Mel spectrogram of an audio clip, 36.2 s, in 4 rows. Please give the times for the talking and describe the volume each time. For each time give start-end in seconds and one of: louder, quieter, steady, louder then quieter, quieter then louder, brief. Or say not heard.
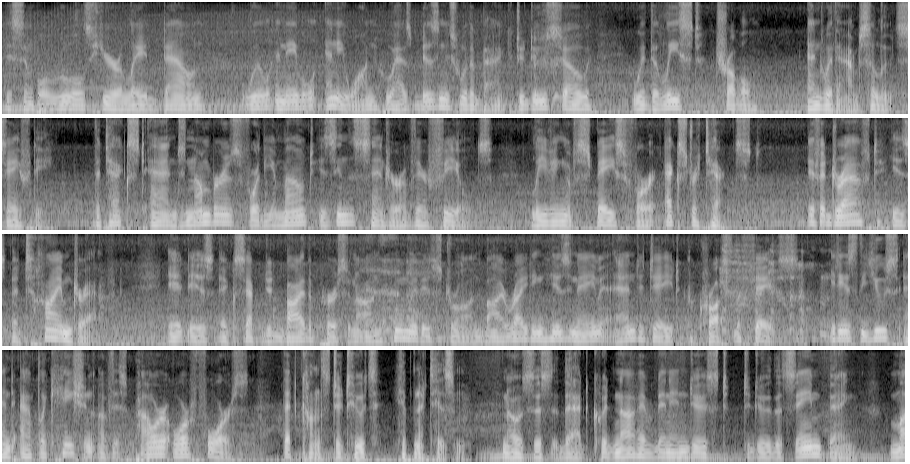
0.0-36.1 steady.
